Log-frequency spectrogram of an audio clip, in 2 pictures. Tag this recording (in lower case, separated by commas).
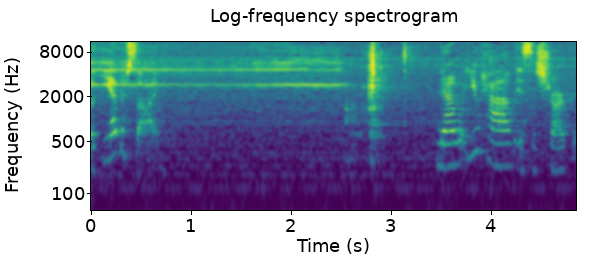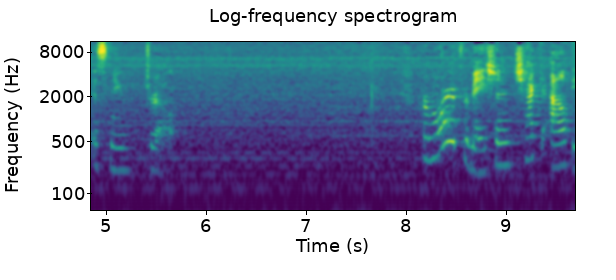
speech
